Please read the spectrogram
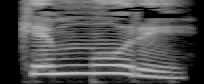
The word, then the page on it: ಕೆಮ್ಮೋರೆ: kemmōra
